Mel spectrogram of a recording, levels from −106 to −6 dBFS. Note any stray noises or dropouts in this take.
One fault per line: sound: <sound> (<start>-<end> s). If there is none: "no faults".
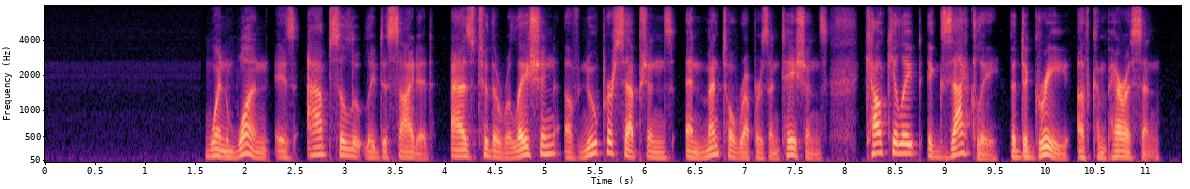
no faults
